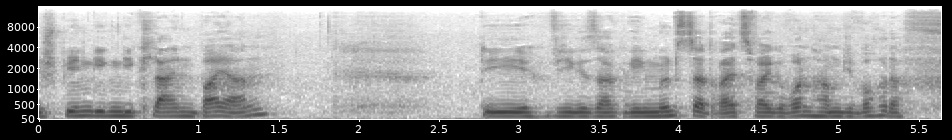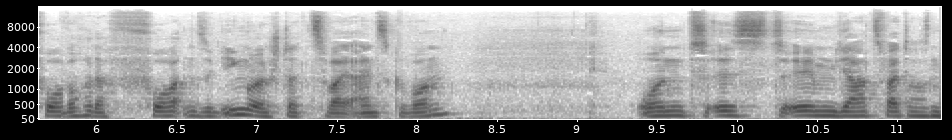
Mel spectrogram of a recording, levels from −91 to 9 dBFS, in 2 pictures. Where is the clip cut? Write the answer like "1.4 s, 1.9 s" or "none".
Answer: 3.7 s, 5.8 s, 6.8 s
